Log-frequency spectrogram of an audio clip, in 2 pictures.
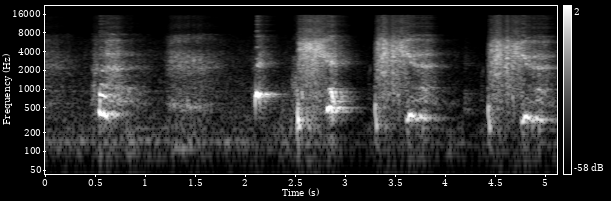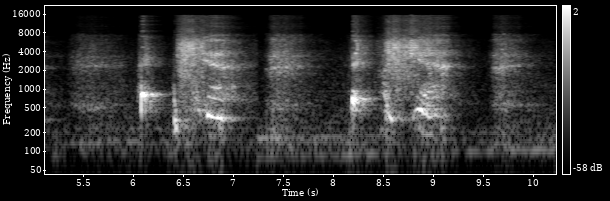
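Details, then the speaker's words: Rapid run of about eight forceful sneezes with gasping in-breaths and heavy breathing between them from a person with pollen and dust allergies, triggered by room dust; prolonged sneezing fit. "That was some sneezing fit. So intense."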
